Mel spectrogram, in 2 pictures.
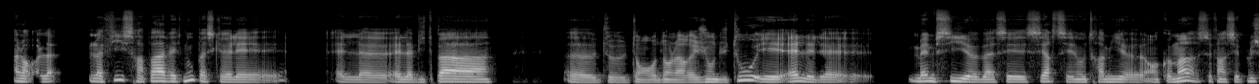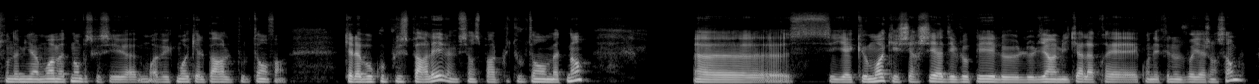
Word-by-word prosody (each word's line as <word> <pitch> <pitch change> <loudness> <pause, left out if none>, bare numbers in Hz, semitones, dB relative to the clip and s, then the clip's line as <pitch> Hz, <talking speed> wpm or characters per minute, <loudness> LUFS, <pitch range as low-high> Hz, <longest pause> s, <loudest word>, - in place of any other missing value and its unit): Alors - - +1
la - - -2 0.3
la 140 -2 +1
fille 205 +8 -1
sera 130 -9 -2
pas 150 +2 +6
avec 140 -1 0
nous 195 +5 +3
parce 140 -6 0
qu'elle 115 -2 -1
est 110 -1 -2 0.5
elle 115 -1 -4
elle 105 +2 -1
habite 115 -1 -4
pas, 125 -3 +6 0.8
heu, 105 -2 -1
de 105 0 -6
dans 105 0 -3
dans 115 +1 0
la 110 0 +1
région 110 +3 0
du 110 -1 -3
tout 195 -1 +3
et 120 -4 +4
elle, 145 -3 +4
elle 120 0 -1
est 115 0 -4 0.4
même 145 0 +1
si, 150 -1 +2
heu, 120 -2 +3
bah, 115 0 0
c'est, 120 0 0
certes 135 +3 -1
c'est 120 -3 -3
notre 120 +2 -3
amie, 120 0 0
heu, 110 -1 -3
en 115 - -3
commun, 145 +6 +2
c'est 130 - -6
enfin, 120 -2 -1
c'est 120 +1 -2
plus 145 0 -3
mon 130 - 0
amie 125 0 +1
à - - +2
moi 130 +2 +3
maintenant 125 +3 0
parce 130 +1 -7
que 120 - -8
c'est 115 +1 -3
à 115 0 -3
moi 120 - -5
avec 115 0 -6
moi 130 -1 0
qu'elle 120 -2 -3
parle 120 -2 0
tout 120 - -10
le 115 - -14
temps 130 -2 -1
enfin, 120 - -7 0.6
qu'elle 130 -3 +3
a - - +5
beaucoup 125 +2 -1
plus 130 -1 -4
parler 135 - +4
même 130 -10 -3
si - - -6
on 120 - -2
se - - -9
parle 115 -1 -4
plus 140 - -17
tout 130 - -9
le 120 - -13
temps 125 -2 +2
maintenant. 150 - +1 1.0
Heu, 110 - +1
c'est 120 - -9
il 115 - -3
y 115 - +2
a 110 - +1
que 125 - -1
moi 155 +7 +4
qui 135 - -4
ai - - -1
cherché 125 +3 +1
à 125 - +5
développer 120 +1 +1
le 115 -1 +1
le 110 +1 -2
lien 120 +1 +3
amical 115 +2 +1
après 115 0 -1
qu'on 115 - -4
ait 115 - -1
fait 120 - -6
notre 115 -2 -2
voyage 115 -1 -2
ensemble 195 - -1
120 Hz, 235 wpm, -24 LUFS, 115-130 Hz, 1.0 s, pas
